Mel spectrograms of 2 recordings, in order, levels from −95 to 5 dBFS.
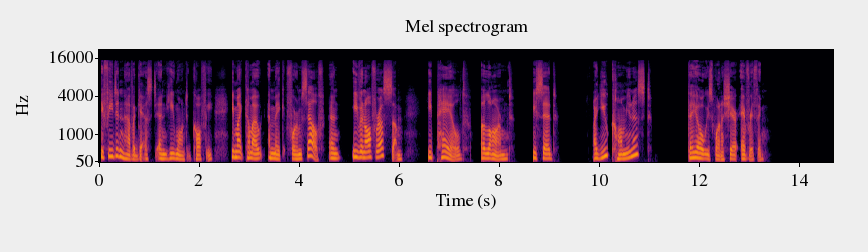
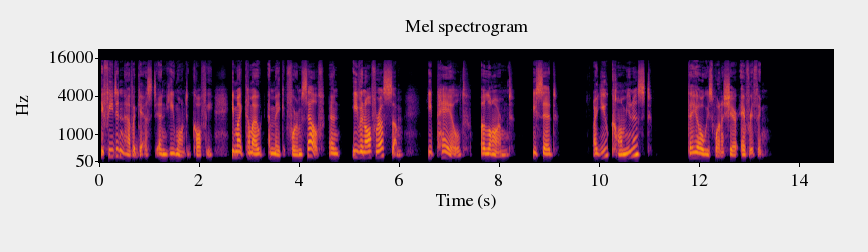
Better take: first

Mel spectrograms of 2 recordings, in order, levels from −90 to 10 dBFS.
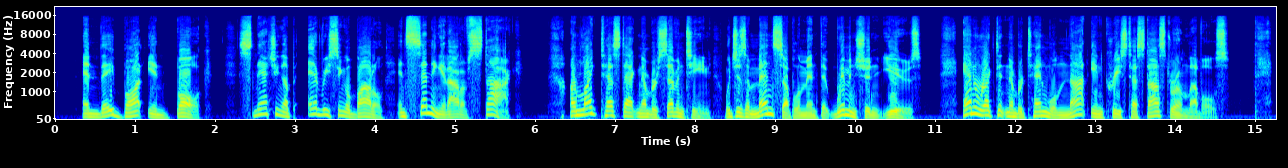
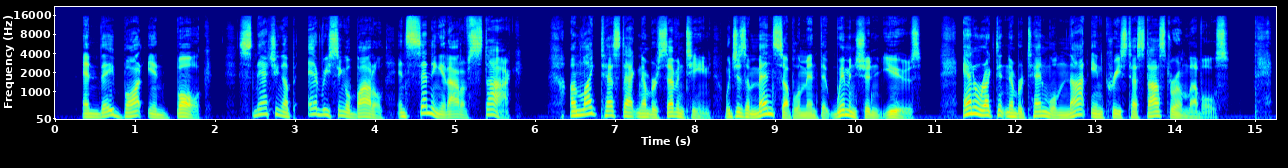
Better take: second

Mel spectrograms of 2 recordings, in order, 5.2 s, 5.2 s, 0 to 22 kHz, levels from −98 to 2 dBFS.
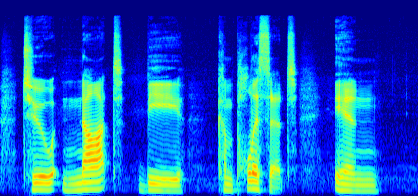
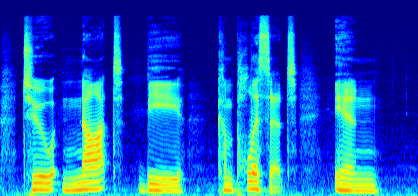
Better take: second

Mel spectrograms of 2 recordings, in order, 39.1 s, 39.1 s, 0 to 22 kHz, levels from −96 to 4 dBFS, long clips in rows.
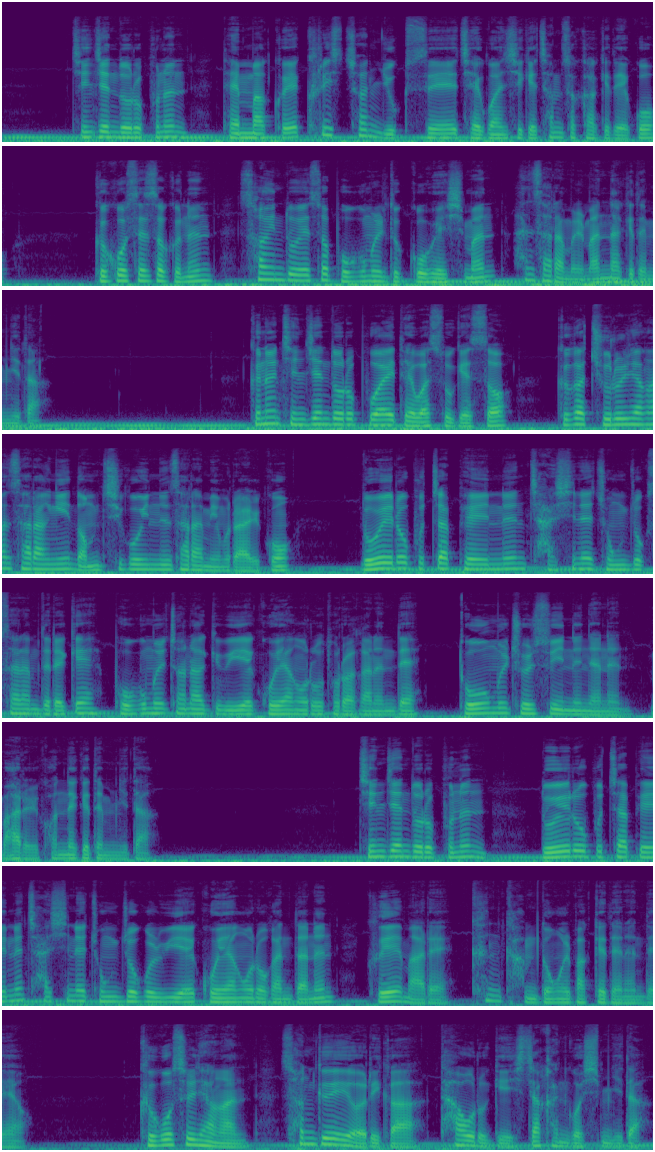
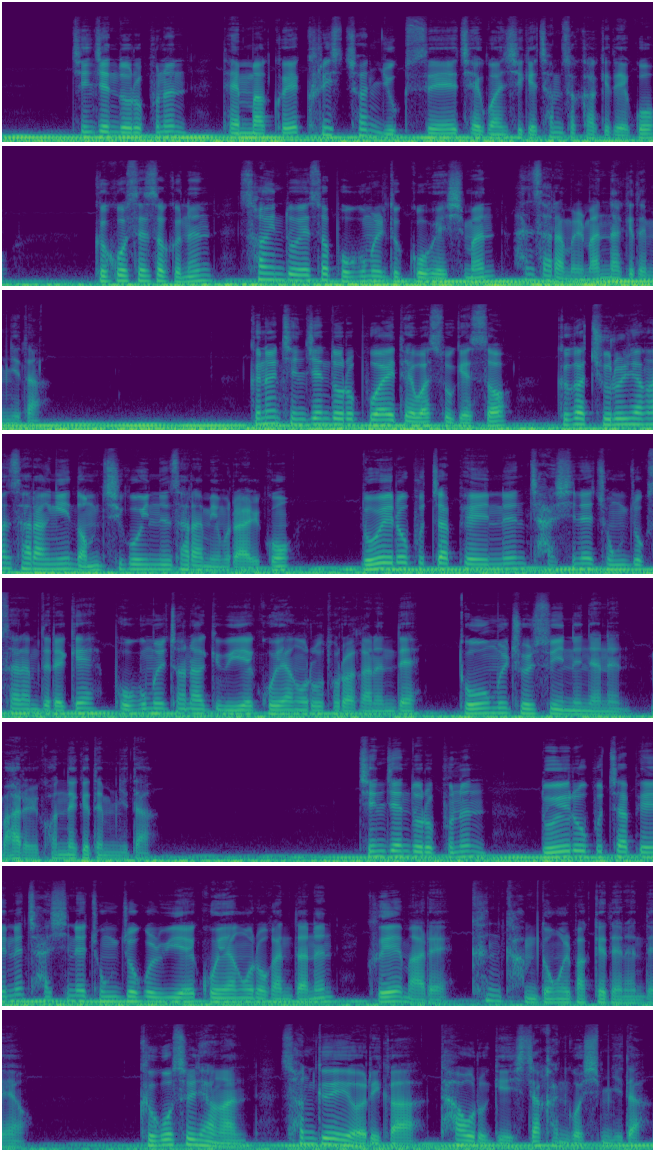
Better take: first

